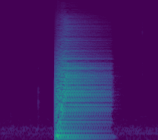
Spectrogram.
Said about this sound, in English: Plus, it had sort of an electric sound to it.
